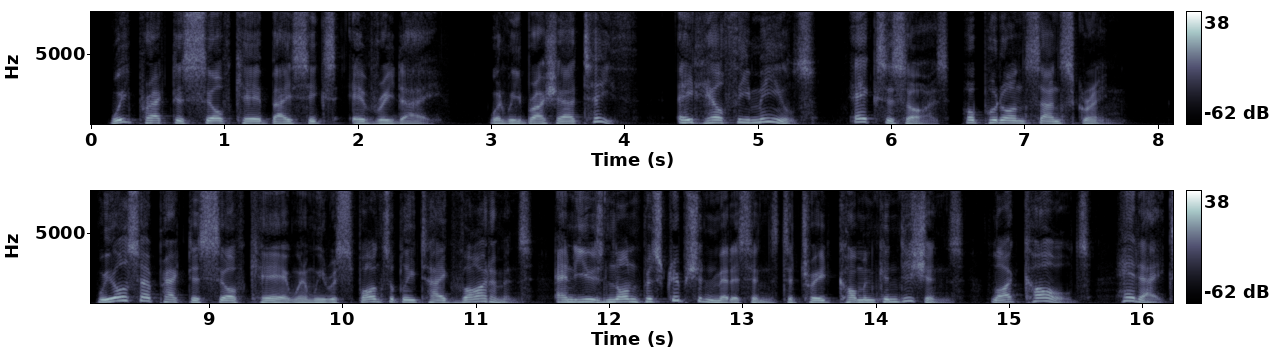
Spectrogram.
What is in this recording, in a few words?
Natural; Voice Overs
